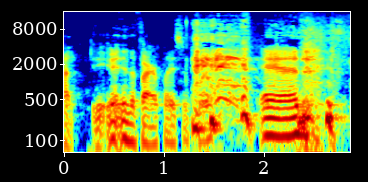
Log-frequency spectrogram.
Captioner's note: laughing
